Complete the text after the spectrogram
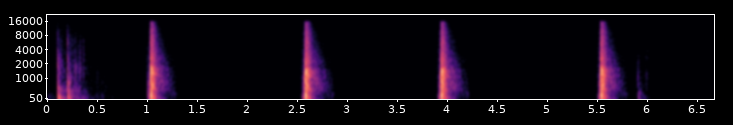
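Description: A bow twangs sharply as arrows are shot, one after another.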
